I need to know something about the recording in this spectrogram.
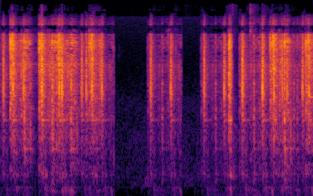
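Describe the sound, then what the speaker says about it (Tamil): Typewriter typing sound effect: rapid, close clattering keystrokes in a dense first burst, a short silent pause, then more brisk bursts of keys, with no voices. "இது இன்னும் ரியலிஸ்டிக்காக கொண்டு வர்றதுக்கு ஒரு டைப்ரைட்டிங் சவுண்ட் எஃபெக்டை நான் அப்ளை பண்ணியிருக்கேன்."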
